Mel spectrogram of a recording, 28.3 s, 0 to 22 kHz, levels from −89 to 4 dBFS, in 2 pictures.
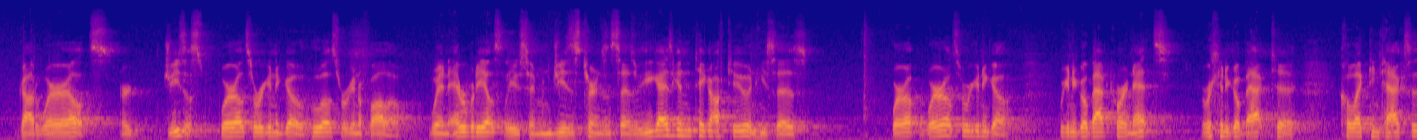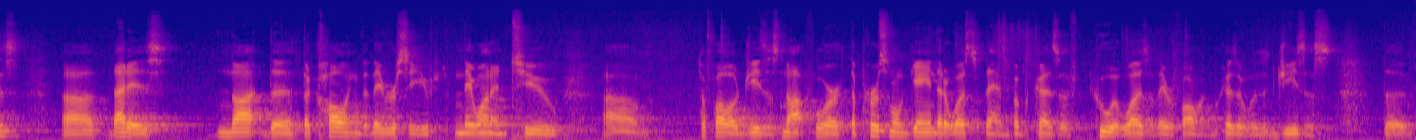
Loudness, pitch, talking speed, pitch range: -26 LUFS, 120 Hz, 230 wpm, 105-130 Hz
